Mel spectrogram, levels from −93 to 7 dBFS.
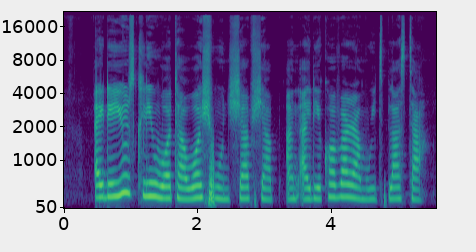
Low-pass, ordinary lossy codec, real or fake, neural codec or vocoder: none; none; real; none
